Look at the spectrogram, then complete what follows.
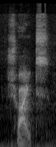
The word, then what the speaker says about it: Schweiz: he's saying in germany to call them schweiz schweitz that's how you pronounce it what do you have english football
